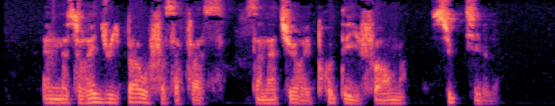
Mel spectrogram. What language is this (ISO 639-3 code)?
fra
